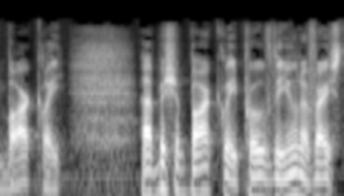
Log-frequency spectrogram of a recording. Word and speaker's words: Berkeley: of Berkeley is named because Americans don't know how to pronounce Irish names it should be Barclay Bishop Berkeley proved the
